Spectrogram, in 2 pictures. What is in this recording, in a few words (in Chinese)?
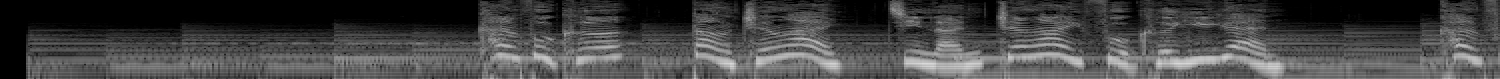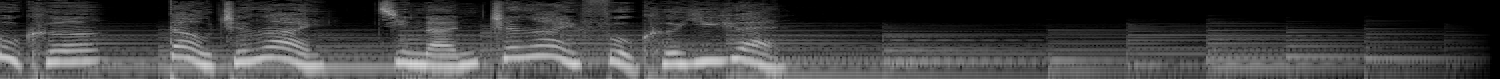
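女7-广告-看妇科（青春温柔）; 真爱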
